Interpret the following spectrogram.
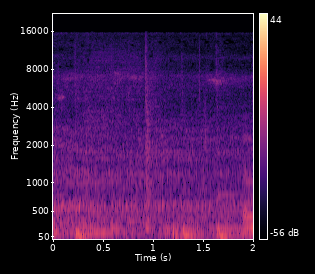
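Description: A motor vehicle engine running steadily, a low continuous hum with street noise around it.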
